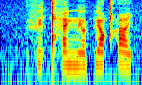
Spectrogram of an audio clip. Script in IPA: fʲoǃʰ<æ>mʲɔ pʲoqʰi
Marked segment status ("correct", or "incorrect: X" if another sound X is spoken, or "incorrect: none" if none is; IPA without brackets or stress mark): correct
